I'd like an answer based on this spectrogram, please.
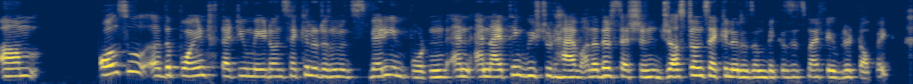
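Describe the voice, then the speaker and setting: With an Indian accent, a woman talks at a fairly quick pace, her medium pitch carrying fairly even intonation. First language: Hindi. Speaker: discussion moderator. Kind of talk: online panel discussion. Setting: audio chat room. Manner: hesitant, many fillers and repeats.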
